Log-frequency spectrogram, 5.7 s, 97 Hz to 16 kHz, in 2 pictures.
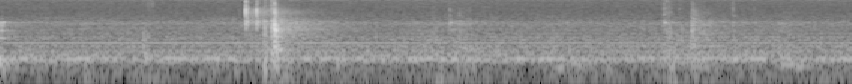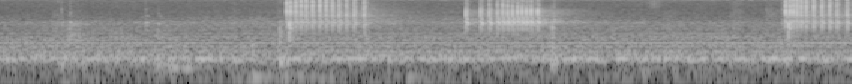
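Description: Penn International 80 wide reel fitted with a Hooker Electric drive being disengaged by hand. A sharp click comes about a second in, then three short rasping bursts from the reel's mechanism near the end, over a steady hum.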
